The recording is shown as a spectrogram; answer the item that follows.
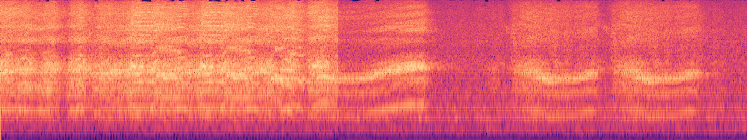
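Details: Andean cock-of-the-rock (Rupicola peruvianus) males at a lek, competing for females with displays and calls: loud, nasal squawks, several overlapping at first, then single arched, rising-and-falling calls every second or so.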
